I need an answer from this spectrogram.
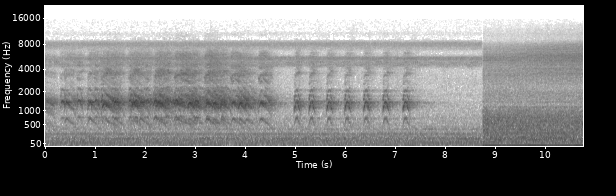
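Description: Birds calling: a dense run of harsh, chattering calls, then a string of separate calls at about three or four a second that stops about two-thirds of the way through. After a cut, a steady rushing noise.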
